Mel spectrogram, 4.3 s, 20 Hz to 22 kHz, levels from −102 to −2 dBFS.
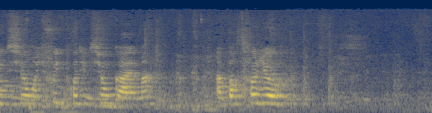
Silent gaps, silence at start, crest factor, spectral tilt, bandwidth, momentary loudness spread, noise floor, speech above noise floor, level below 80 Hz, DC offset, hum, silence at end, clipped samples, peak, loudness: none; 0 s; 18 dB; -4 dB/octave; 16.5 kHz; 22 LU; -48 dBFS; 25 dB; -58 dBFS; under 0.1%; none; 0.1 s; under 0.1%; -6 dBFS; -23 LUFS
